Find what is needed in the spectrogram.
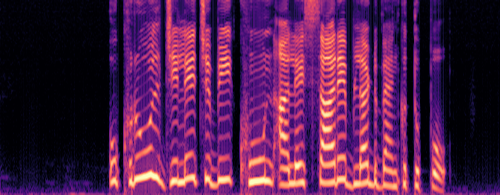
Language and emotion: Dogri, neutral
